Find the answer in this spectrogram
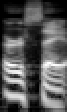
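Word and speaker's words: Irsay: It is Ersi. Okay. I always thought it was Ears for some reason. Okay. I appreciate that, honestly. That's crazy. I got his name wrong. Um, it is Ers. Okay, that makes more sense. I don't know why I've always said ears. It's like Robert Ersay, Jim Ers, Ers.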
